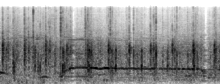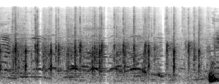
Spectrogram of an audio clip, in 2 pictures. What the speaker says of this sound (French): Voilà pourquoi nous acclamons Jésus-Christ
